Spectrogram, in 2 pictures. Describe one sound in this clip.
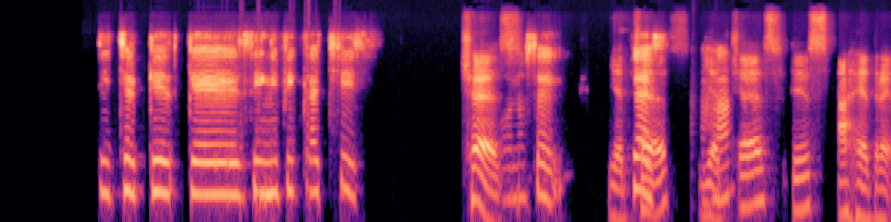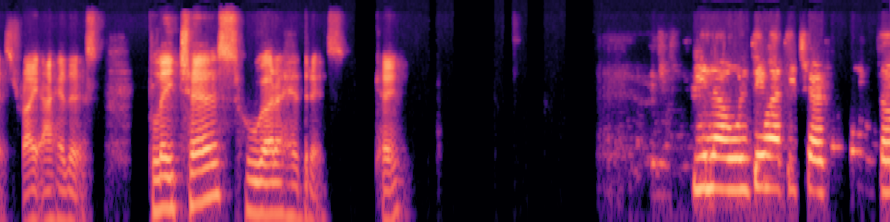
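A young man speaks clearly over an online call, pausing between phrases.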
